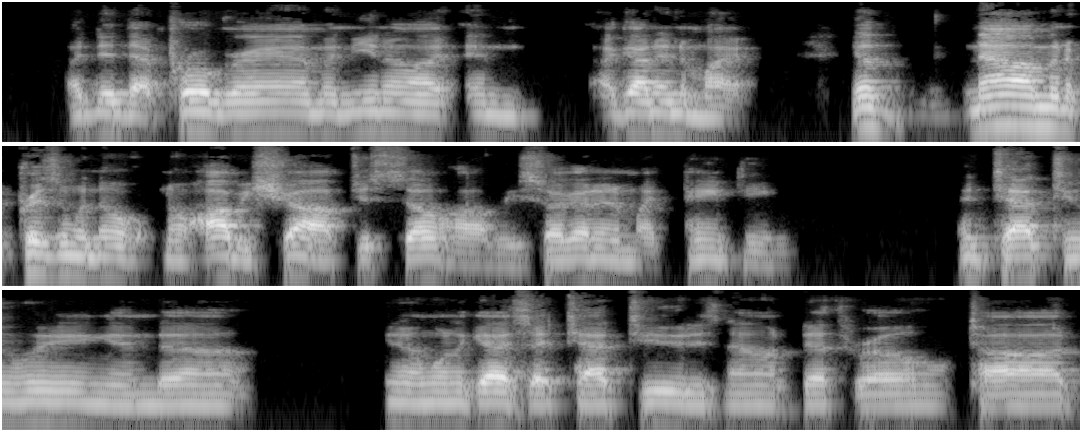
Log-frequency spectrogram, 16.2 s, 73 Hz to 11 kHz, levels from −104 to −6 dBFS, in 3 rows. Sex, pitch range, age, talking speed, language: male, 90-105 Hz, 50-69, 195 wpm, English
